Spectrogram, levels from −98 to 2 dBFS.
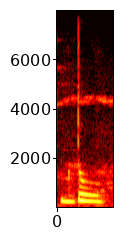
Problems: background sounds at intervals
